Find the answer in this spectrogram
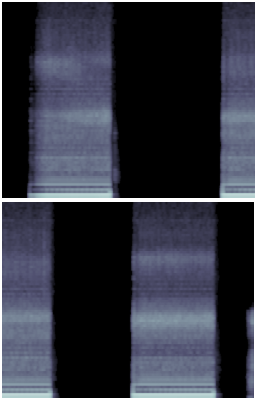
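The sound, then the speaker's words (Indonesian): Ringback tone of an outgoing phone call: three long, steady electronic beeps, each about a second, separated by short silences, with no voices. “Aku teleponin dulu.”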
